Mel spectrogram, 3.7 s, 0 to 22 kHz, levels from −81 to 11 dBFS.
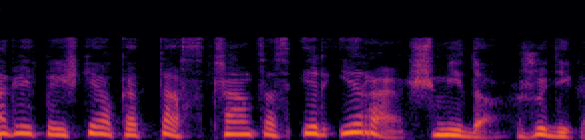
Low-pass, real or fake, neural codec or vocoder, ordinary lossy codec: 7.2 kHz; fake; codec, 16 kHz, 8 kbps, FreqCodec, smaller model; AAC, 48 kbps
